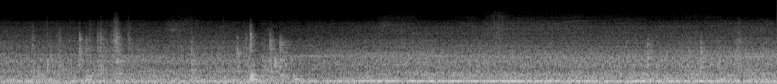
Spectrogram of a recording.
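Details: 2005 John Deere 710G 4WD powershift backhoe, 4,302 hours, idling: steady low diesel rumble with an even hum and no knocks, ticks or misses. A healthy idle.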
